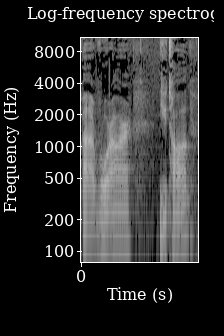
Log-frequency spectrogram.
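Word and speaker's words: Roar Uthaug: started becoming an adventure movies directed by her pronounces of name correctly he's an oral norwegian director his name is roar are you tog most of his films this is his first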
